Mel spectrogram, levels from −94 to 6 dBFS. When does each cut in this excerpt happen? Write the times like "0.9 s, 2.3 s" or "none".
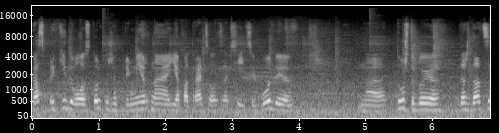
none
